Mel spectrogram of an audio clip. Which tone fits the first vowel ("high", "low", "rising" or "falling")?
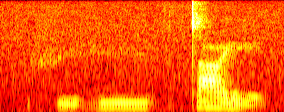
low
